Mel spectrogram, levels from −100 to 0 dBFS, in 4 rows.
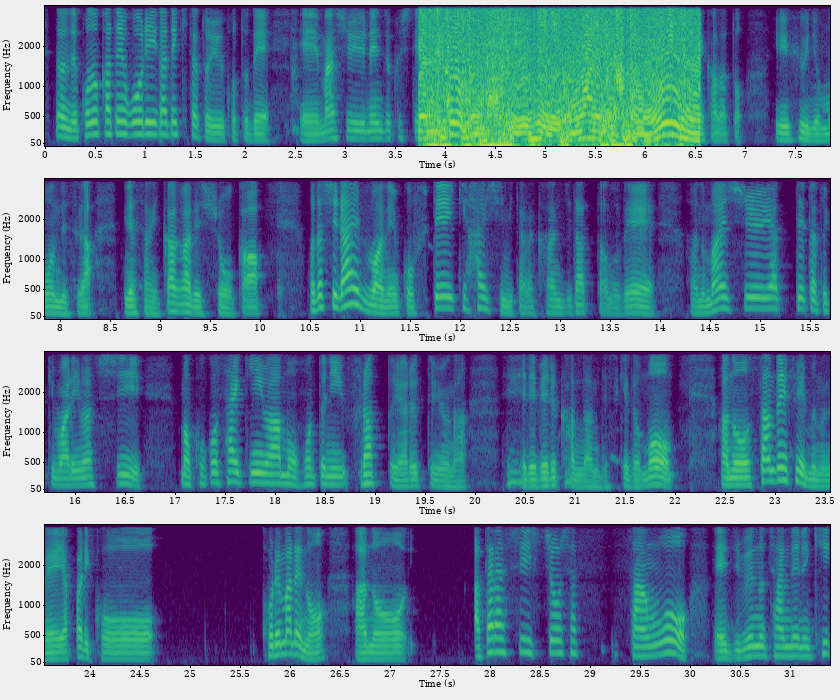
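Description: From 3.74 to 6.55 s, the speech turns into loud, harsh buzz with heavy noise in the pauses. This is companded audio read as linear. Mu-law bytes were played as plain 8-bit samples without expansion. Quiet passages now swing as hard as loud ones.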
